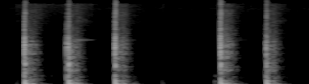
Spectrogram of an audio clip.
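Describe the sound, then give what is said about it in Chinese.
Knocking on a door, loud and alone: three sharp knocks, a short pause, then three more, with the last knock cut off at the end. “在这个时候，突然间有人敲门”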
